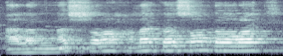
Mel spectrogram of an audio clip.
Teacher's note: Jadi kaf itu punya sifat al-hams, artinya mengeluarkan desis.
